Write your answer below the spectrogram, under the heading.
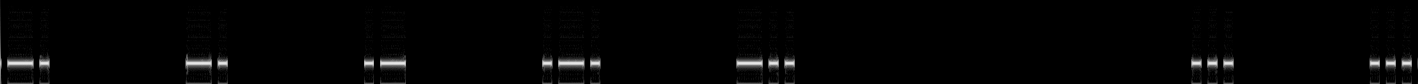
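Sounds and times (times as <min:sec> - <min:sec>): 
morse code at 5 wpm: 0:00.0 - 0:00.5, 0:01.9 - 0:02.3, 0:03.6 - 0:04.1, 0:05.4 - 0:06.0, 0:07.4 - 0:08.0, 0:11.9 - 0:12.4, 0:13.7 - 0:14.1.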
